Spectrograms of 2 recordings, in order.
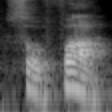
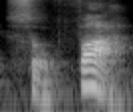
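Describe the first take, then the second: First: The stress is on the last syllable. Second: The stress is on the last syllable.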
